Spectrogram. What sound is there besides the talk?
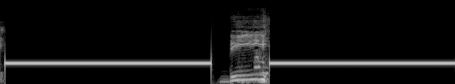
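electronic beeping tones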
